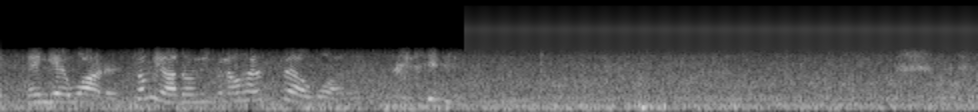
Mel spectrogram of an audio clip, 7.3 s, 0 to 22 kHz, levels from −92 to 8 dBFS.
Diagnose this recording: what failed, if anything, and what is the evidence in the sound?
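Mains buzz comes in at 3.48 s and runs to the end: a steady, raspy buzz sitting roughly 25 dB under the sound. It's an analogue wiring problem. Sharp spikes twice per 60 Hz cycle, probably from a dimmer or poor shielding, spray harmonics up into the kilohertz range.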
